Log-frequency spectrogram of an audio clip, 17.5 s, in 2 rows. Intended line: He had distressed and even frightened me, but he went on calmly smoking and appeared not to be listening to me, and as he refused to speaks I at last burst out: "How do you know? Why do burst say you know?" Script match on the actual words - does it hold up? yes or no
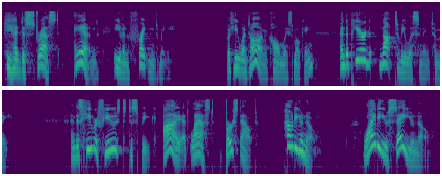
no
